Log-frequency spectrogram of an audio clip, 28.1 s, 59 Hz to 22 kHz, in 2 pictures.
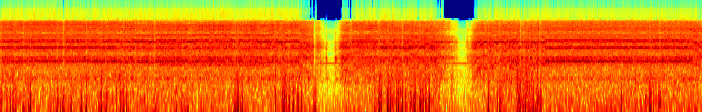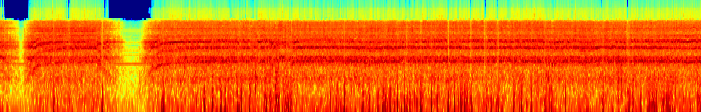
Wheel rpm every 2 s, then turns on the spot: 230, 220, 210, 110, 130, 210, 230, 140, 100, 230, 230, 230, 230, 230.
none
